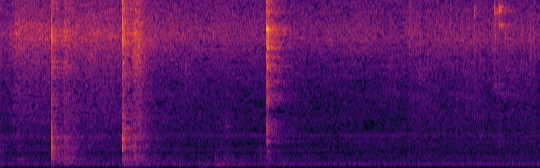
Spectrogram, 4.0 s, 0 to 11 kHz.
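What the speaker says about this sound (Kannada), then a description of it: "ಈ ಟೈಮಲ್ಲಿ 2 ಟೊಮೊಟೊ ಈ ಥರ ಸಣ್ಣ ಕಟ್ ಮಾಡಿ ಇಟ್ಕೊಂಡಿರೋದು ಸೇರಿಸ್ತಾಯಿದ್ದೀನಿ" Small-cut pieces of two tomatoes being fried and stirred in a pan, with a few sharp clinks of a spoon against the metal over a faint, steady sizzle.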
